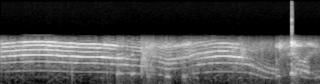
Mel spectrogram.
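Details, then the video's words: Angry pet cat giving a long drawn-out yowl with rich harmonics, wavering and dipping in pitch, then a second sweeping howl that falls low before a sharp click near the end. "Angry Cat!"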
